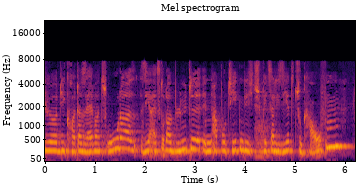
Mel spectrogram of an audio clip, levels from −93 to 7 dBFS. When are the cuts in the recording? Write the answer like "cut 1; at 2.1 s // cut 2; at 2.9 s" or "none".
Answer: cut 1; at 1.2 s // cut 2; at 2.3 s // cut 3; at 3.3 s // cut 4; at 4.2 s // cut 5; at 5.0 s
